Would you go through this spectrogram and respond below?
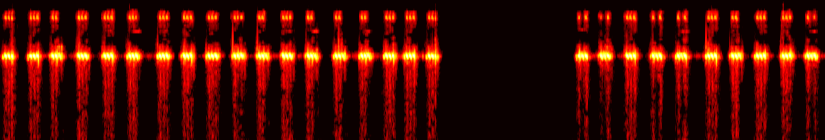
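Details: Rapid high cricket chirps, meant to drive off rats, run for about four seconds, break into a silent pause of well over a second, then resume at the same brisk, steady pace.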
